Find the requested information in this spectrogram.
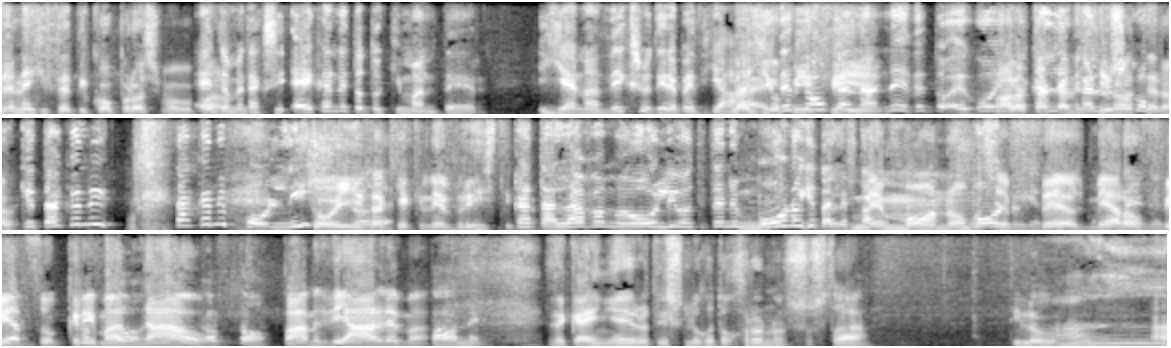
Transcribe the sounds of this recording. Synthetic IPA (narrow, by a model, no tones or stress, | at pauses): ðeneçiθe̞t̪iko̞pɾo̞sθimɐpoed̪ɐmet̪ɐksiʔe̞kɐne̞t̪od̪o̞cimɐnt̪e̞ɾ | ʝɐnɐðiksio̞t̪iɾepe̞ðʝɐnɐʝioðepid̪oθɐinɐne̞ðe̞nd̪oeɣo̞ɐlɐt̪ɐɐneɐliɾsokoeɾɐucet̪ɐkɐnet̪ɐkɐnepo̞lit̪oiðɐekne̞vɾist̪ikɐɐt̪ɐlɐvɐme̞o̞lio̞t̪iit̪ɐne̞mo̞no̞ʝɐt̪ɐleftnɐnemo̞noomosenfoɐθeozmɲɐɾofiɐtsokɾimɐɐoɐft̪opɐme̞ðiɐlemɐ̰pɐmeðe̞kɐe̞ɲɐeɾo̞t̪isi̥zlo̞ɣot̪õ̞xɾo̞no̰so̞st̪ɐ̰ | t̪iloɣɐ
